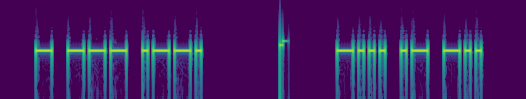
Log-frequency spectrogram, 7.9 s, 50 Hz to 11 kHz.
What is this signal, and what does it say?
Morse code, heard as a keyed tone, about 15 wpm, 700 Hz. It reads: TOP BAD
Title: Sentences from Top 700 Words - New Word Drill - 15wpm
